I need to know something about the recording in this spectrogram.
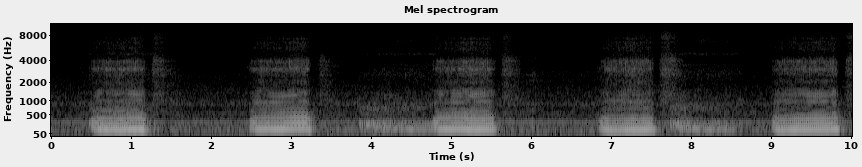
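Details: Sleeping English bulldog puppy snoring: loud rattling snores with each breath, about 29 a minute, with quieter exhalations between.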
